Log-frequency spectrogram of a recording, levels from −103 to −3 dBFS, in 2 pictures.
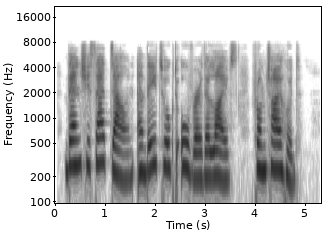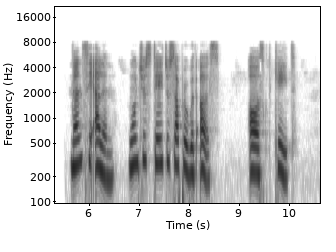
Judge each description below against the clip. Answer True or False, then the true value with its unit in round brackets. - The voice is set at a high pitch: True (240 Hz)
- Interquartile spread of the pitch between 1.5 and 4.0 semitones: False (4.9 semitones)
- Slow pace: True (130 wpm)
